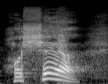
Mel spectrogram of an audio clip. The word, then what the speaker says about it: Hoshea: Mas a pronúncia correta de Oséias é Hoshea.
